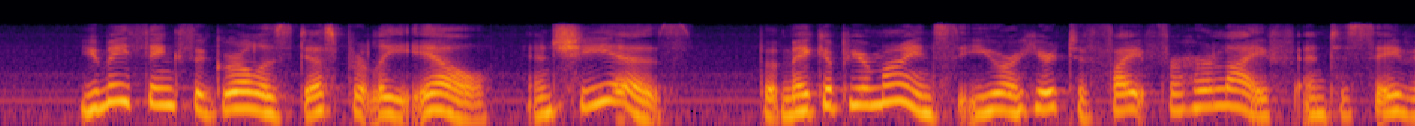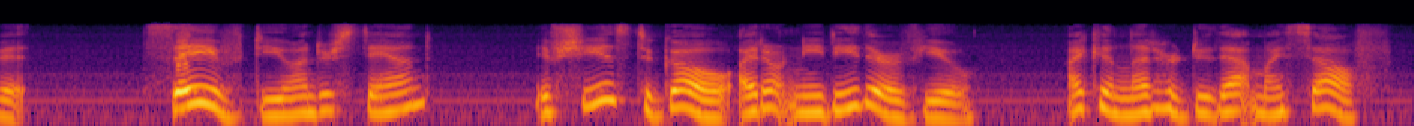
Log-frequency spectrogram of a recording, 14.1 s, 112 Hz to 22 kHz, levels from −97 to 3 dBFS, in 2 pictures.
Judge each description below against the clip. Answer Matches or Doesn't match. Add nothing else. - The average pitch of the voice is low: Doesn't match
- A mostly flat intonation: Doesn't match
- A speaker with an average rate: Doesn't match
